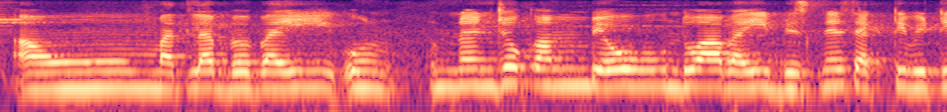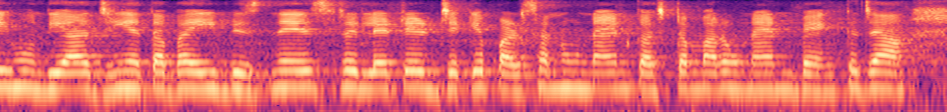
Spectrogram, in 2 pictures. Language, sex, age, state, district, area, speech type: Sindhi, female, 45-60, Gujarat, Surat, urban, spontaneous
